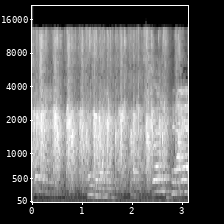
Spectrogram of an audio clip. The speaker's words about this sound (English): This is Brendon Walsh, everybody. A round of applause for Brendon Walsh.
